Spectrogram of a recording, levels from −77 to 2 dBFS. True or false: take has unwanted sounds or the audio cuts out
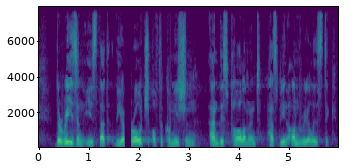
true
